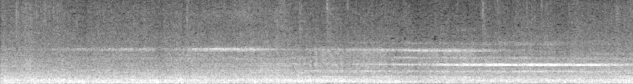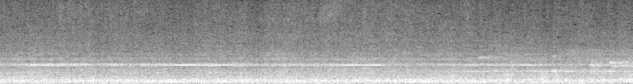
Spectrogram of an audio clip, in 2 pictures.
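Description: Freight cars of a train loaded with trash containers rolling past: a steady, loud rolling noise of wheels on rail with high, steady wheel squeal, a higher tone for the first few seconds, then a stronger, lower squeal from about four seconds in.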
